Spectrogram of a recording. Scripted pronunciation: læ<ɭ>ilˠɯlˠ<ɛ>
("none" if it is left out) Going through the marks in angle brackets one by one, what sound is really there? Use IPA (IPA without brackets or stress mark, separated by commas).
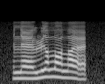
ɭ, æ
